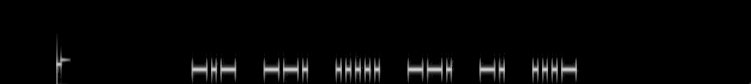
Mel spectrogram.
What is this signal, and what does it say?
Morse code, heard as a keyed tone, about 25 wpm, spaced as for 18 wpm, 700 Hz. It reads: KG5GNV
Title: USA Call Signs - 2x Character Spacing - 25wpm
